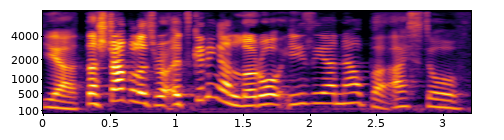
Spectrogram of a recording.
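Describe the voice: Fast and with big pitch swings, a woman talks at a fairly high pitch in a bright, sharp tone.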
